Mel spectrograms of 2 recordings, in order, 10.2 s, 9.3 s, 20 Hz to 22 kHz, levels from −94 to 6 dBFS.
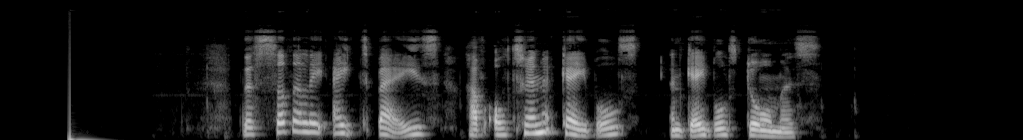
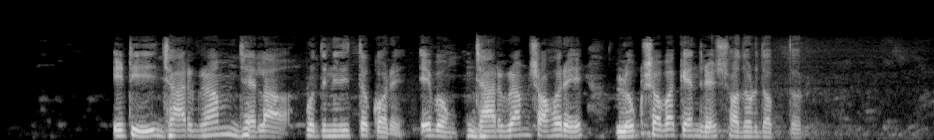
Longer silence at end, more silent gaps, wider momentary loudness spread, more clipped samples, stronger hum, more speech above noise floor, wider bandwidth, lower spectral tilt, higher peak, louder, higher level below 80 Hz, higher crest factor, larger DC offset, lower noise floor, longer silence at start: first, 2.1 s vs 1.25 s; first, 1.23-1.29 s, 1.36-1.50 s vs none; first, 19 LU vs 7 LU; neither; neither; first, over 68 dB vs 51 dB; first, 9.2 kHz vs 7.8 kHz; about the same, -5.5 dB/octave vs -5.5 dB/octave; second, -6 dBFS vs -2 dBFS; second, -23 LUFS vs -18 LUFS; first, -52 dBFS vs -58 dBFS; about the same, 20 dB vs 16 dB; neither; first, under -90 dBFS vs -68 dBFS; second, 0.65 s vs 1.15 s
